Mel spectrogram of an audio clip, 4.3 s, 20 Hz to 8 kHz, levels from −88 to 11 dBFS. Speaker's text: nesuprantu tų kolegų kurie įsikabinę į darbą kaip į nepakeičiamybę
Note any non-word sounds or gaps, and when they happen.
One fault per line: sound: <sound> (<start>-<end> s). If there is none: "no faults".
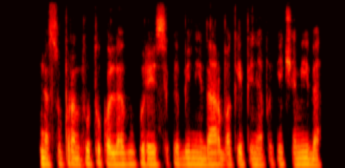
no faults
